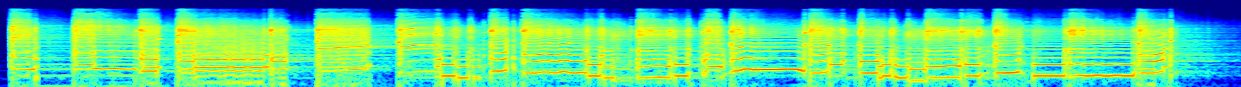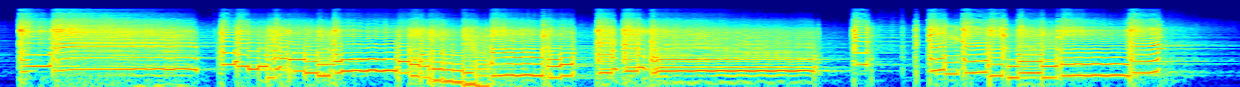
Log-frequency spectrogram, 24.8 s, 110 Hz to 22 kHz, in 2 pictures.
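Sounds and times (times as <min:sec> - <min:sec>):
guitar through overdrive pedal: 0:00.0 - 0:24.8.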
